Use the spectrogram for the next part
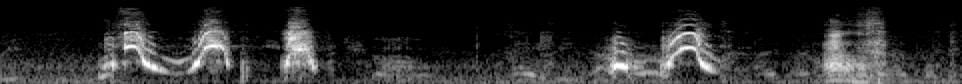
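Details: Lyla, a dog, barking at birds: paired high, yelping barks with a rising-falling bend, a gap, then another pair and a lower bark.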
